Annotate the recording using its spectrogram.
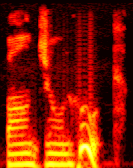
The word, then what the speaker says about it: Bong Joon-ho: And the Parasite's director, let's say his name is pronounced as Bong Joon-ho.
